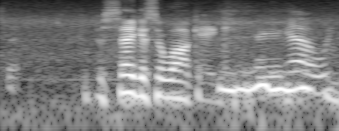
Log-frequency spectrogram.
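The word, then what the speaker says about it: Passagassawakeag: Do you know how to pronounce it? Passagassawakeg.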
